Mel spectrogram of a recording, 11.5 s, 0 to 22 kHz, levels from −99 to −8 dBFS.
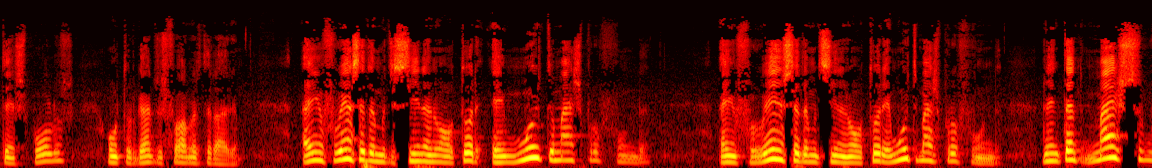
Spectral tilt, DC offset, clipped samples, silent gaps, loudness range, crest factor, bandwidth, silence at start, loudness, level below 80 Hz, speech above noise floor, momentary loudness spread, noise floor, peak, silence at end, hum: -5 dB/octave; under 0.1%; under 0.1%; none; 3 LU; 18 dB; 14.5 kHz; 0.05 s; -37 LUFS; -66 dBFS; 34 dB; 16 LU; -71 dBFS; -20 dBFS; 0 s; none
